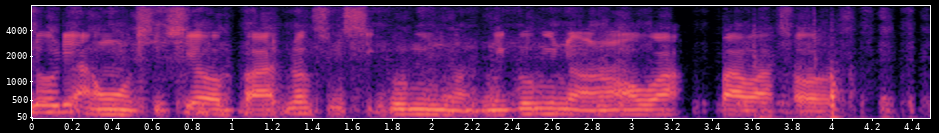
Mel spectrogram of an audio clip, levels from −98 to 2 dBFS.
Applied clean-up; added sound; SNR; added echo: neural mask model RNNoise.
